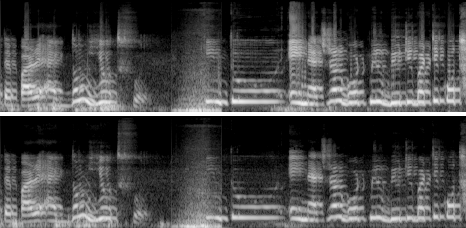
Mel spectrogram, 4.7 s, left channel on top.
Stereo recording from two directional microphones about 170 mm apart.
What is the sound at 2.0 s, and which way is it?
Speech, 65° left (ahead or behind).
